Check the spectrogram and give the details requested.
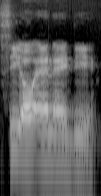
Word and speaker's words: Conad: do i spell it c-o-n-a-d here we go sounds like conan o'brien okay no you know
